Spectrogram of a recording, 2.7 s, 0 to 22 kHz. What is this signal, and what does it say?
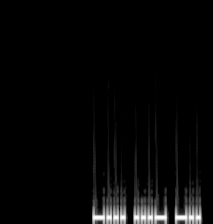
Morse code, heard as a keyed tone, about 28 wpm, 700 Hz. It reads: BVD
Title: Three Challenging Letter-Number Combinations 28wpm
